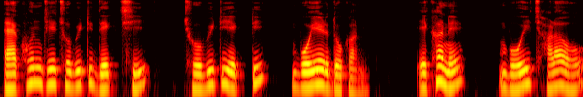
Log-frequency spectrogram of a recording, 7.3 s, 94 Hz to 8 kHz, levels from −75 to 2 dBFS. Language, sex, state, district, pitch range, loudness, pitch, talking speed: Bengali, male, West Bengal, Jalpaiguri, 135-170 Hz, -24 LUFS, 145 Hz, 105 wpm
